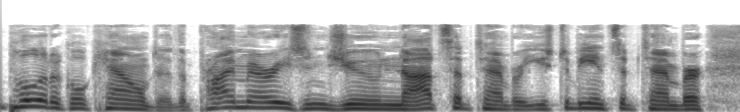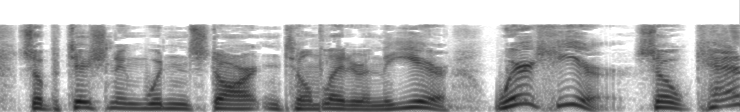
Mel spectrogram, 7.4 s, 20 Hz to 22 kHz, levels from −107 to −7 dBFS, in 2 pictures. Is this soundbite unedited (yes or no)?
no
